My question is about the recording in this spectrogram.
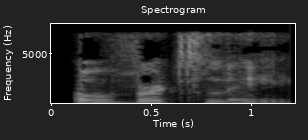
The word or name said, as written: overtly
